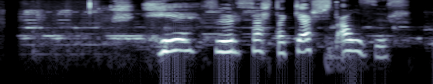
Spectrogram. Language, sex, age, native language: Icelandic, female, 8, Icelandic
